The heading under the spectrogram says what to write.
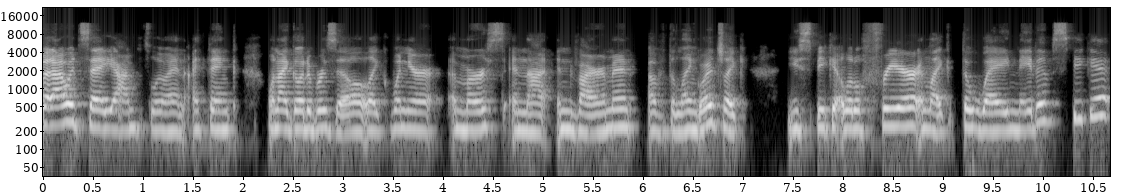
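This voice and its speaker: A woman with a New York accent talks at a moderate pace in a fairly high pitch with ordinary pitch variation, over a quiet background. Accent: New York American. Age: 20s. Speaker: college soccer player and content creator. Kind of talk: podcast interview. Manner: casual, filler-heavy (like, um).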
